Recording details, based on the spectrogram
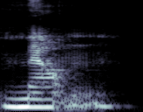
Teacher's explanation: you can barely hear the t in mountain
